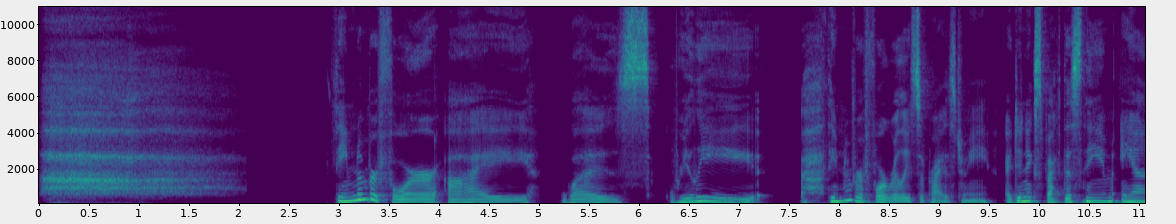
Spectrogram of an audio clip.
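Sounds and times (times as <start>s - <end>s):
deep breathy exhale in a breathing exercise: 0.0s - 2.1s
speech: 3.0s - 11.0s.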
